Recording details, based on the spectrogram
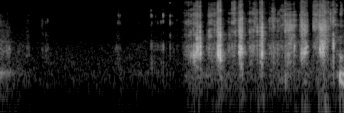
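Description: Scissors snip through paper while a masculine birthday card is being made, a quiet run of close, crisp cuts and rustles following a few seconds of near silence.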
